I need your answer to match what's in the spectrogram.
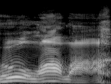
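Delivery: put-on Who La La pronounced with an American accent. Retelling how American podcast hosts said the show's name: imitating an American accent. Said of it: "but they were American".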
